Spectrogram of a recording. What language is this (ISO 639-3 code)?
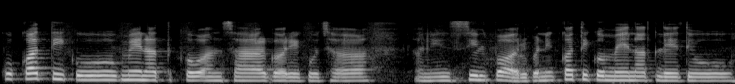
nep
